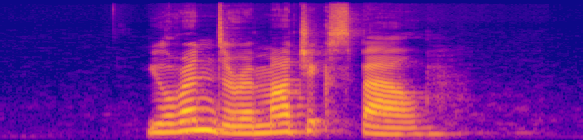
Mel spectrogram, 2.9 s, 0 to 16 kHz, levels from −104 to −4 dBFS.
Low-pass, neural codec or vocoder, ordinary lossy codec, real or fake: 14.4 kHz; none; none; real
